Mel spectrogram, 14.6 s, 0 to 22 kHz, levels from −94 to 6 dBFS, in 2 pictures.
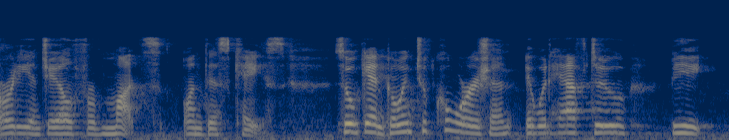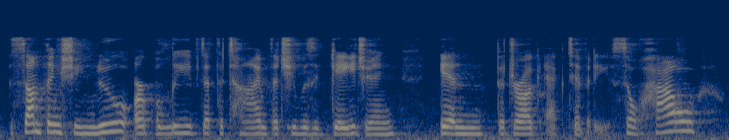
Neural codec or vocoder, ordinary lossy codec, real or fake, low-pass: codec, 16 kHz, 4 kbps, FreqCodec, larger model; AAC, 48 kbps; fake; 7.2 kHz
